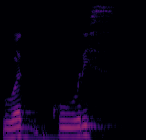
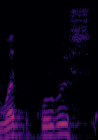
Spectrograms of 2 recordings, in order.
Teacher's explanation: ra baris bawah, jadi kita kena baca dengan bacaan yang nipis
